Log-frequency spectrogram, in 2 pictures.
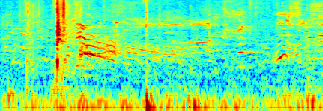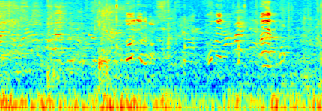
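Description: Young men shout loudly, echoing in a large hall.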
